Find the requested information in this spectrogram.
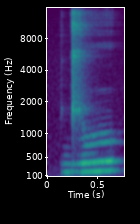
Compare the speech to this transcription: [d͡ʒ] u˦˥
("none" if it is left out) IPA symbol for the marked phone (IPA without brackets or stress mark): d͡ʒ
